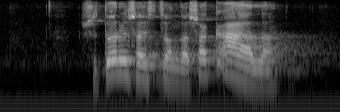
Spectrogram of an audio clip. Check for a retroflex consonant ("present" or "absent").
present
